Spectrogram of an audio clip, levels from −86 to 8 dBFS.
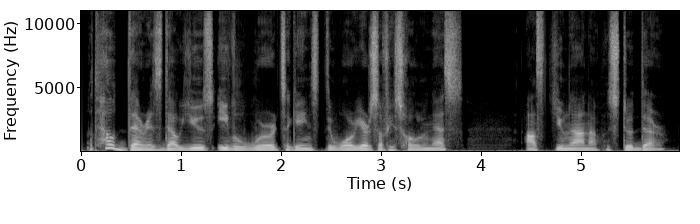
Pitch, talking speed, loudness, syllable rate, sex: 125 Hz, 180 wpm, -20 LUFS, 5.7 syllables/s, male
